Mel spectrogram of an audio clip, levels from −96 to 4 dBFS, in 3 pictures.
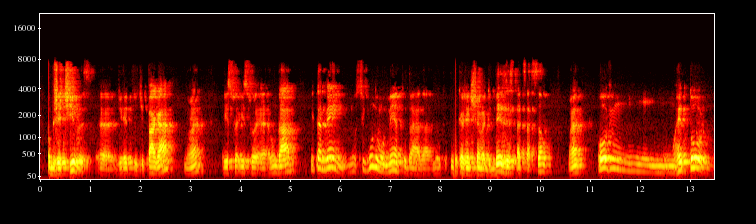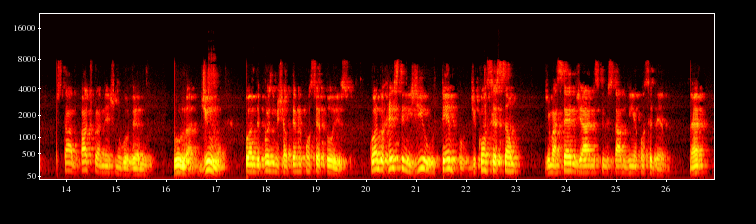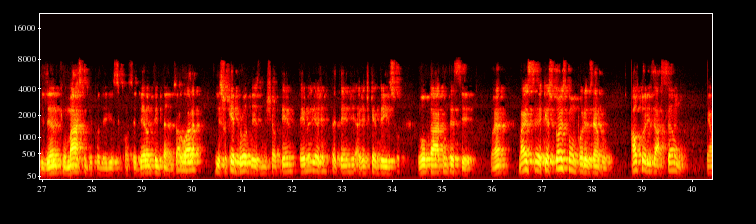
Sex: male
